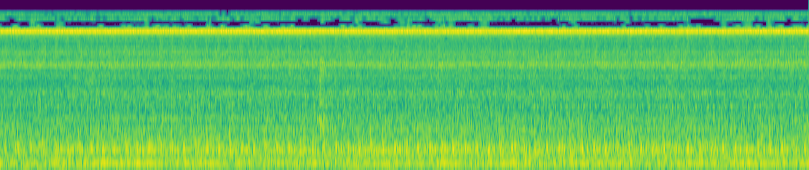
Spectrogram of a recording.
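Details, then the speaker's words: Rebuilt gas-fired model steam plant on its first live steam test; knocking from the piston hitting water at each end of the stroke soon stops, leaving a steady, even chuffing hum with no clatter as the small engine runs smoothly. "the knocking soon stops and the engine runs smoothly"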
